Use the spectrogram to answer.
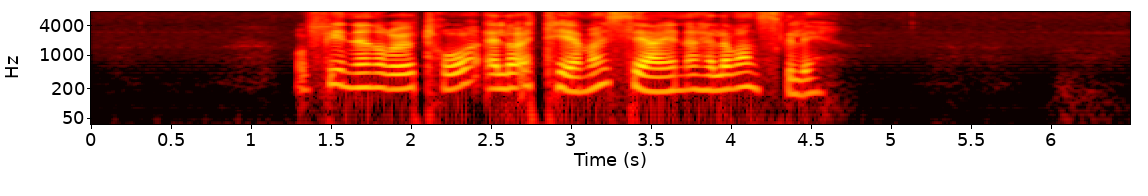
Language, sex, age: Norwegian, female, 50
